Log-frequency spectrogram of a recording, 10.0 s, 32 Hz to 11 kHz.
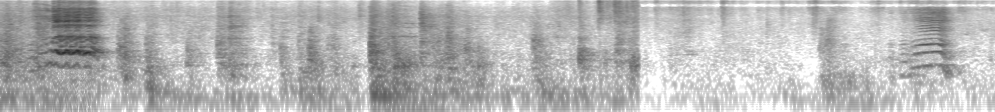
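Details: Newborn goat kids, one day old, on a farm on 17 April 2024, give a loud, quavering bleat at the start and another near the end, with bumping, rustling and handling noise in between.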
